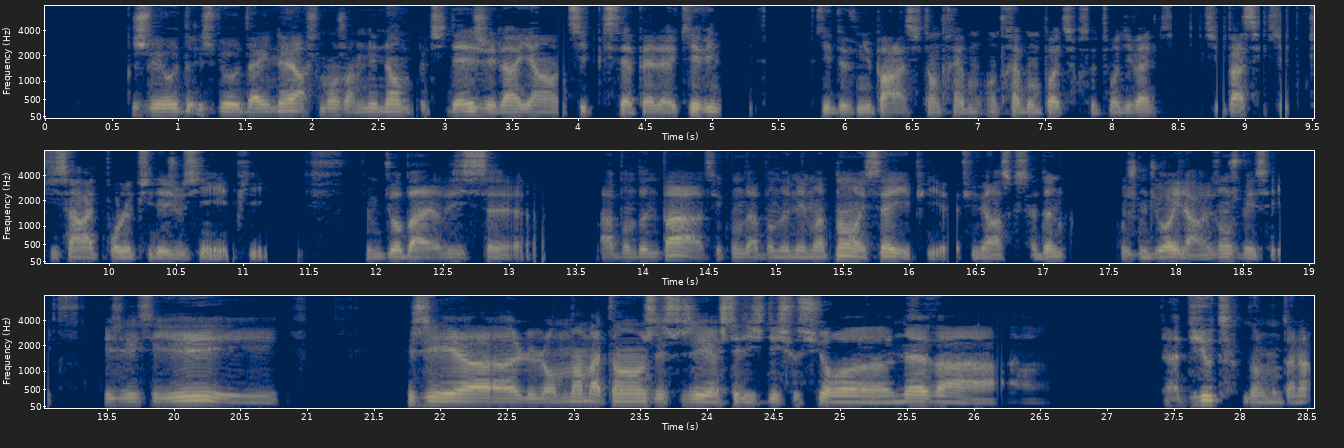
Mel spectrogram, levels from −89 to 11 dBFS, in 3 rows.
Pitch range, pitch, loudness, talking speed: 85-95 Hz, 90 Hz, -31 LUFS, 225 wpm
